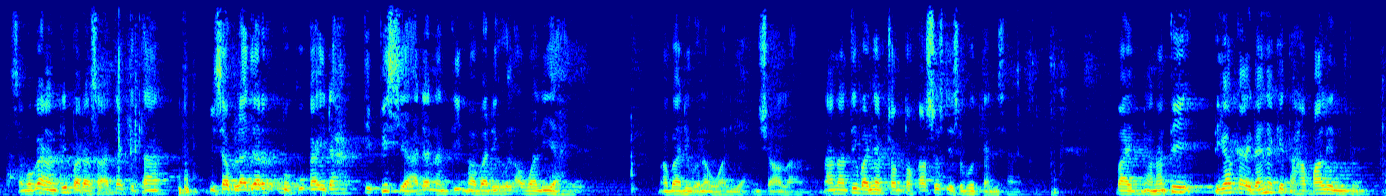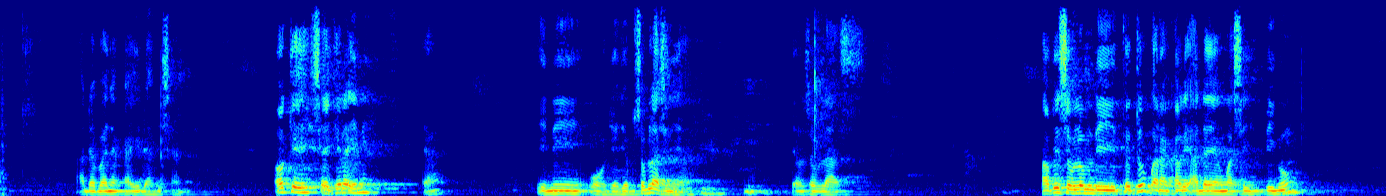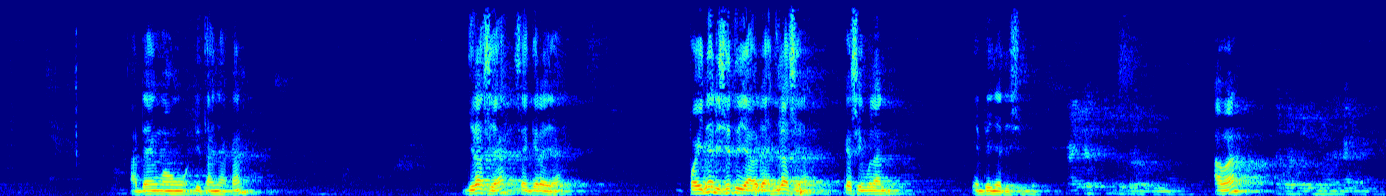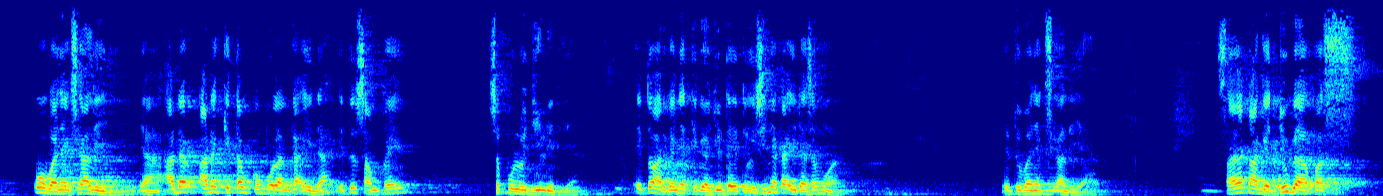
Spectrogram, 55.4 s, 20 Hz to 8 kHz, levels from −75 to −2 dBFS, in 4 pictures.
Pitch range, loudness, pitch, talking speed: 115-155 Hz, -26 LUFS, 130 Hz, 120 wpm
